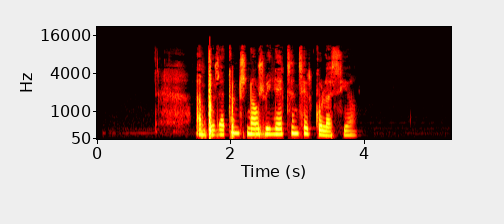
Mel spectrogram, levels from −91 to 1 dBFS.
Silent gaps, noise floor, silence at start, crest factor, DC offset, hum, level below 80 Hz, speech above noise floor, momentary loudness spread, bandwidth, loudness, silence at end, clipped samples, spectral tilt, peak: none; -81 dBFS; 1.5 s; 20 dB; under 0.1%; none; -52 dBFS; 65 dB; 15 LU; 11.5 kHz; -17 LUFS; 1.45 s; under 0.1%; -6 dB/octave; 0 dBFS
